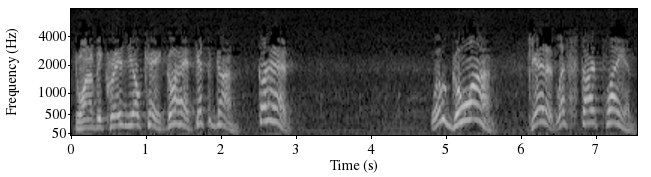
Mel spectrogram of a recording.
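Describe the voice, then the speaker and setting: A man's voice: very high voice, big pitch swings, normal speed, long pauses, breathy edge, exaggerated voice. A touchy, defensive young man. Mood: defiant. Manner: defensive, snapping back. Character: touchy young man, Pin, stung by taunts. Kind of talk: 1940s radio acting. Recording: tinny lo-fi old radio broadcast with faint hiss.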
